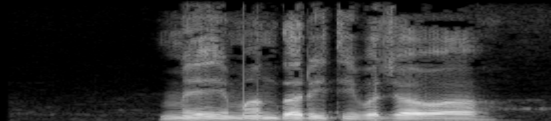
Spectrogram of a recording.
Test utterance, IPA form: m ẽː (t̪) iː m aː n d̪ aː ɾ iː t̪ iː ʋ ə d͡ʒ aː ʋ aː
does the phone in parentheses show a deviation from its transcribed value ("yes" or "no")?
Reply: yes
